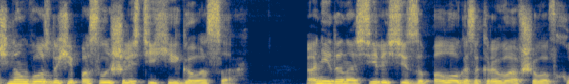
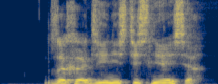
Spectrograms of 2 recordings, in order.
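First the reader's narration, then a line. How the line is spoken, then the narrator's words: Gloomy offer. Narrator (Russian): мрачно предложил я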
